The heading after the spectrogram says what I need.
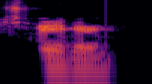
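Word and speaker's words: Schröder: I see what Dennis Schroeder, how do we pronounce his name? Schroeder. Yep, you're right, Schroeder.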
